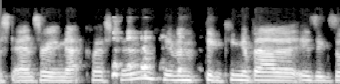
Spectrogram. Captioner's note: laughs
